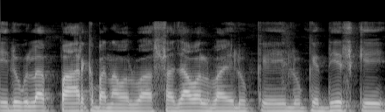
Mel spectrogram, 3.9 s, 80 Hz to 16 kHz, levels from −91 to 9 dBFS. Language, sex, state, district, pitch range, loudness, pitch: Bhojpuri, male, Bihar, East Champaran, 115-130 Hz, -19 LUFS, 120 Hz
